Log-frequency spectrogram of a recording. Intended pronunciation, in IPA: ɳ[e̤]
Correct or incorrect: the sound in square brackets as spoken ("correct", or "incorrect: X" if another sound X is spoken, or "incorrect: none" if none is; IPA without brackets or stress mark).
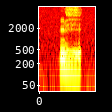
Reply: correct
